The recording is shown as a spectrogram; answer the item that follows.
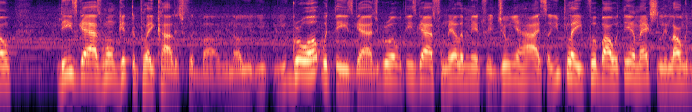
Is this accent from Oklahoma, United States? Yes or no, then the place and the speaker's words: no; Mississippi, United States; moved away; I'm a foreigner. I'm from Mississippi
